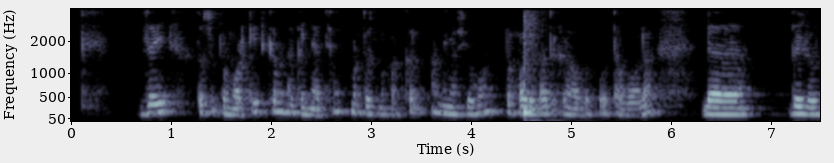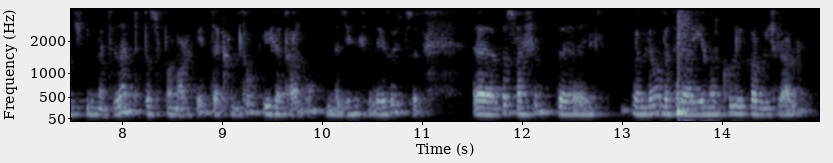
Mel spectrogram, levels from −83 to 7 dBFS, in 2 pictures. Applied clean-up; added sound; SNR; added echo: none; Snare drum; 1 dB; reverberation time 0.3 s.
